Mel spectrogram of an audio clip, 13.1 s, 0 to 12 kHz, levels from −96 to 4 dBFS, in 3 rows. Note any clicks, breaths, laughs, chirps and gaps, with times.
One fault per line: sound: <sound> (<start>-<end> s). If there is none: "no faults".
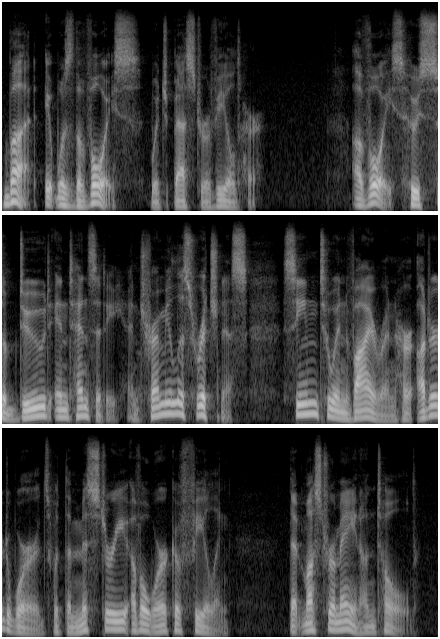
no faults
